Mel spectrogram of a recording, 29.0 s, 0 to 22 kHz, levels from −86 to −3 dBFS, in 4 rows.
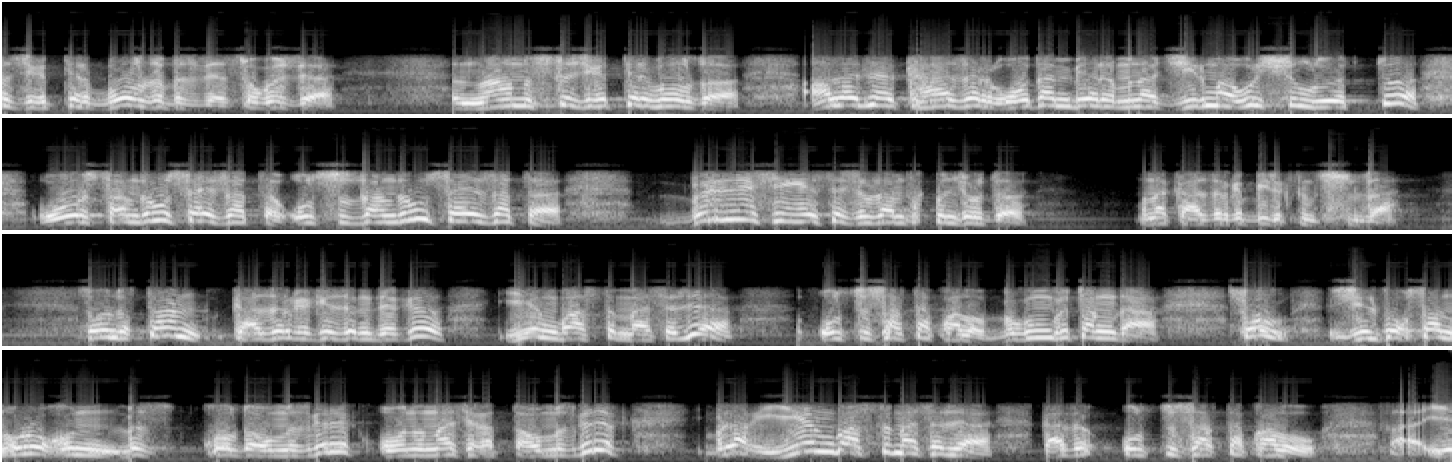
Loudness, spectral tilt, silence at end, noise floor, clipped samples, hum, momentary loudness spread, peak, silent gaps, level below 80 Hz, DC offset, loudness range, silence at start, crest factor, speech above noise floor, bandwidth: -15 LUFS; -6.5 dB/octave; 0 s; -39 dBFS; under 0.1%; none; 6 LU; -2 dBFS; none; -56 dBFS; under 0.1%; 2 LU; 0 s; 12 dB; 24 dB; 8 kHz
